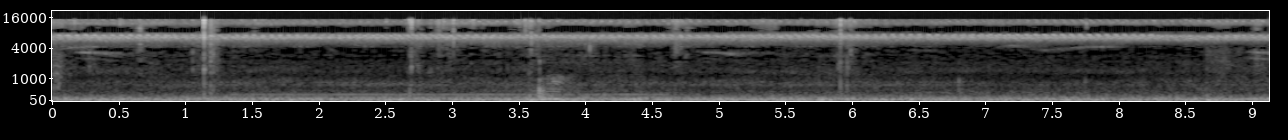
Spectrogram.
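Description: Steady high-pitched insect chorus, crickets or similar, over a constant low rumble, with a few sharp clicks and rustles scattered through.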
